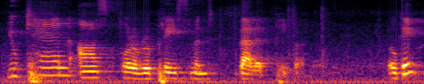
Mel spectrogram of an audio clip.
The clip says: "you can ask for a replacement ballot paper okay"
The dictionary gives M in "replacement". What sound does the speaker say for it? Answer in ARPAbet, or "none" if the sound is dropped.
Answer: M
